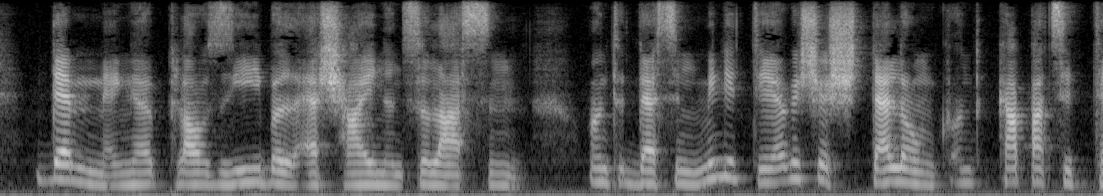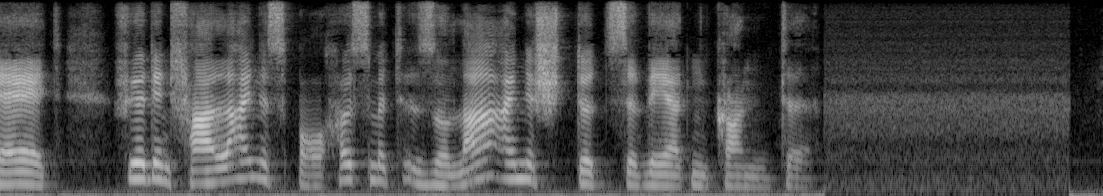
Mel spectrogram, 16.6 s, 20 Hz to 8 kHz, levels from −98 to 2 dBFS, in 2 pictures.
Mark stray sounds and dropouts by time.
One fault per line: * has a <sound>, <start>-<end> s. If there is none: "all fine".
all fine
